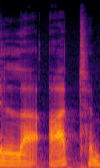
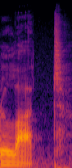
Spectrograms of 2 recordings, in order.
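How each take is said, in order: First: Two separate ah vowels are heard. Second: The two vowels merge into one. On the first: "since we have two ah sounds, ah vowels in a row, you can say la'at" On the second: "they're going to blend together to lot"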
